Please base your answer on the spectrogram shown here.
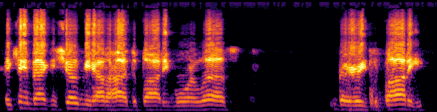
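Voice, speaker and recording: A man talks over a prison phone line in a halting, plain way, starting over and repeating words as he goes. His voice is raised and very bright, with a sharp, cutting edge. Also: a little high, fairly even intonation. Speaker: prison inmate calling in. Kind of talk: candid phone call.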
